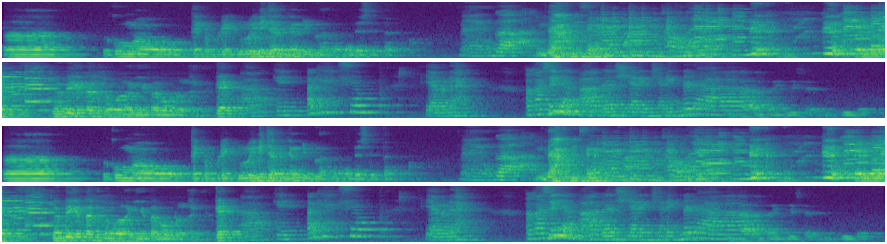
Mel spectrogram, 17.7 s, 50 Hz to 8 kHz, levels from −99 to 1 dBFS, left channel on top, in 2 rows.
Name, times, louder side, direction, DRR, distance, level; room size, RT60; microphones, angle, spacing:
voice 1, 0.0-0.5 1.1-3.9 5.3-6.0 6.8-7.1 7.5-7.9 8.2-11.1 16.2-17.5, right 2 dB, 55° right, 1 dB, 0.4 m, -24 dB
voice 2, 4.6-5.7 6.0-6.3 6.6-7.1 8.0-8.4 8.7-8.8 11.2-12.4 13.1-13.4 14.1-16.3, right 1 dB, 15° left, -6 dB, 0.8 m, -31 dB
sound 1, 5.5-7.7 7.9-8.1 8.4-10.0, equal, 50° left, 0.7 m, -29 dB
2.6 x 2.3 x 2.5 m, 0.81 s
head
